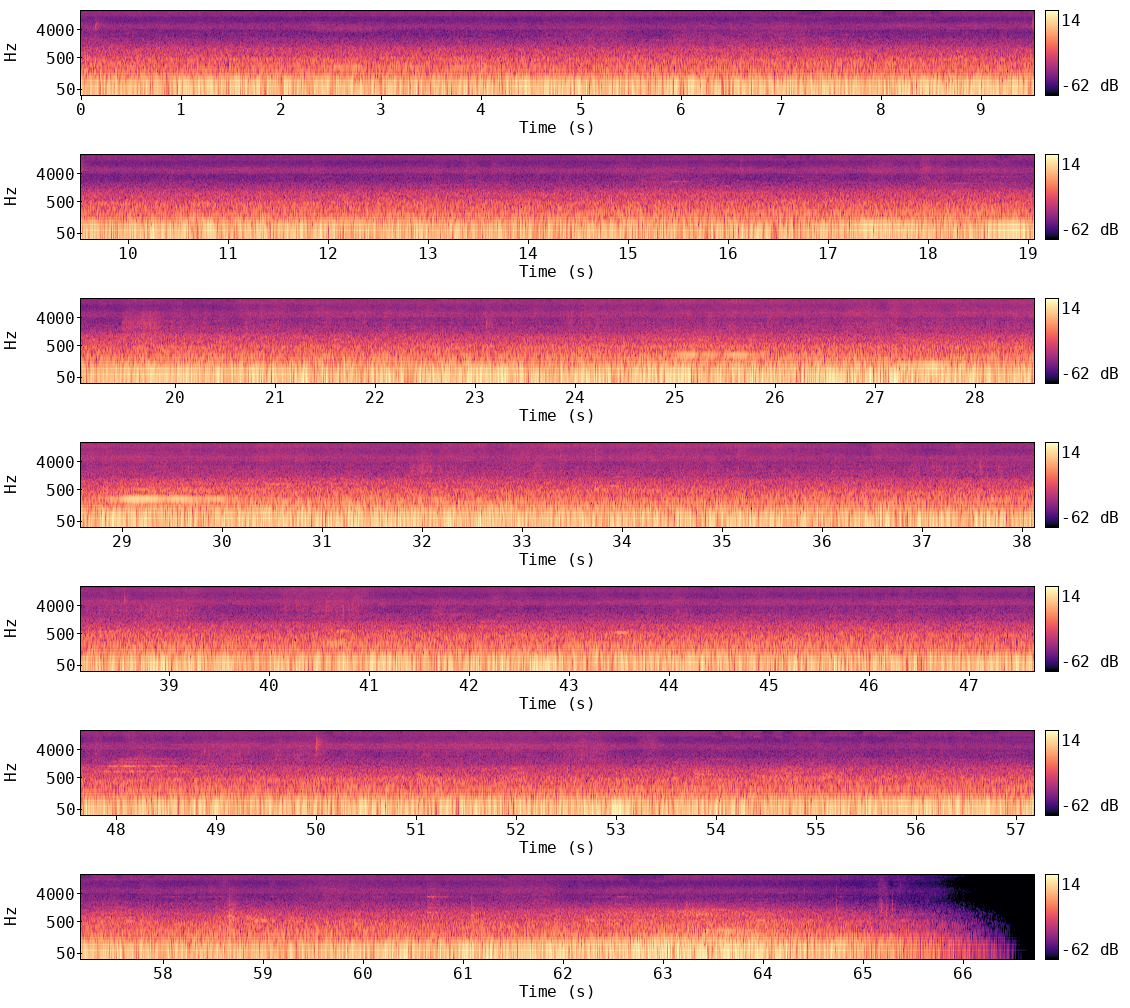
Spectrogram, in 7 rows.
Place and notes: Behind Hart Street, Edinburgh, Edinburgh, UK - Watering the gardens behind the house where Catherine Hogarth was born
This is the sound of a small, green enclave behind the houses of Hart Street. The land is bordered on all sides by tall, Georgian buildings, and divided up into individual gardens. I was on the trail of Catherine Hogarth - the woman who later became Catherine Dickens when she married Charles Dickens - when I found this little patch of green. Catherine was born at 8 Hart Street but, as we learned from a knowledgeable resident, all the houses on the even numbered side of this street were joined together to form a hotel, then divided up again into private residencies, so "Number 8" no longer exists! In trying to hear where Catherine played or grew up as a young girl, the atmosphere of this small green patch and the general ambience of the street is the closest I may get.
22 March 2016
